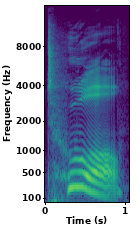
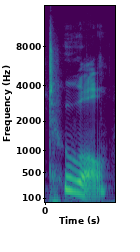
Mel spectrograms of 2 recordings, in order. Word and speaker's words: tool: Now, this sound might be a little difficult uh depending on your native language. This sound is very common in in English, especially American English. Tool. Tool. tool. It's got that dark L sound.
